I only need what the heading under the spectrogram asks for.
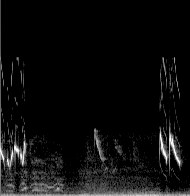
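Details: Lure call of a Javan white-eye for coaxing a kept bird to open its beak and sing: four rapid high descending whistles at the start, a faint note midway, then a closing pair of falling whistles, with a low background hum.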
